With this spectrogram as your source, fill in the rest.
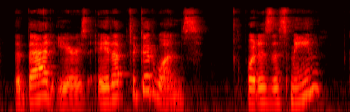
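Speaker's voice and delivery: plain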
